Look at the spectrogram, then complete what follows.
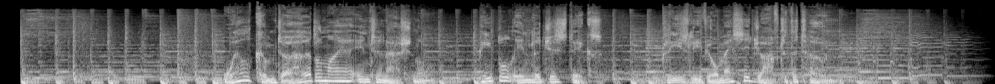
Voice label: Mailbox; Hoedlmayr International

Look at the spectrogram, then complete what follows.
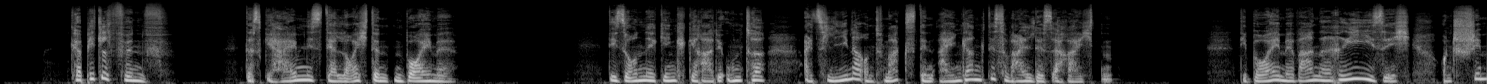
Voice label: Hoerbuch Kinder

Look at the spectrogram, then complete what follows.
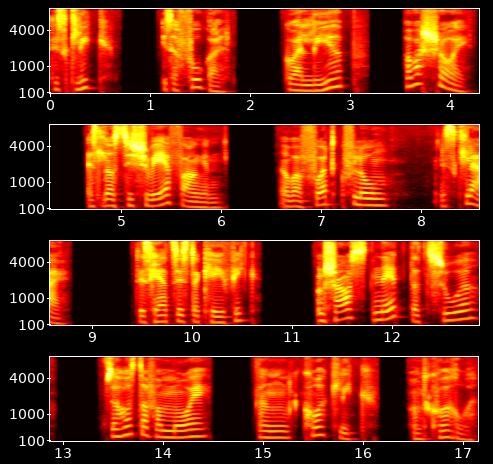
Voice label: Dialekt

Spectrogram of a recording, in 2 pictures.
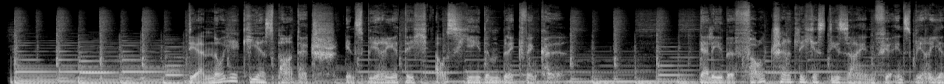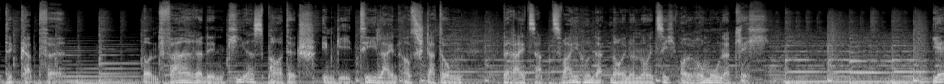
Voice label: Werbung dynamisch

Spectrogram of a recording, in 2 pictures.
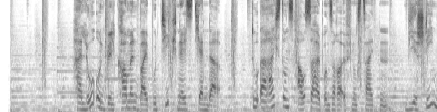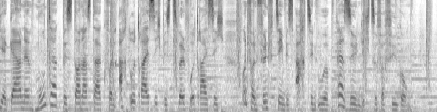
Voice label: Telefonansage Deutsch

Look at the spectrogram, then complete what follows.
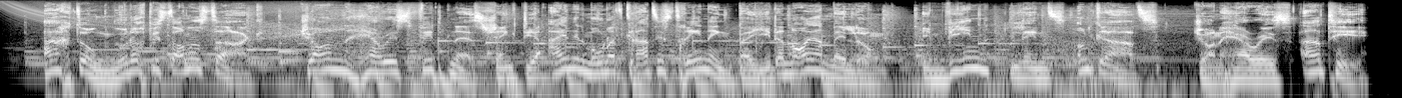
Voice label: Radiospot

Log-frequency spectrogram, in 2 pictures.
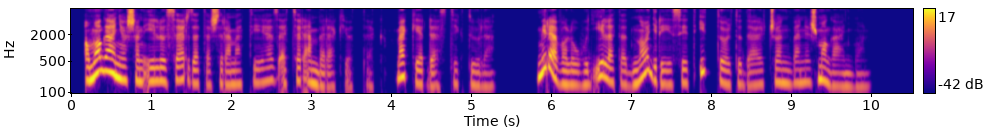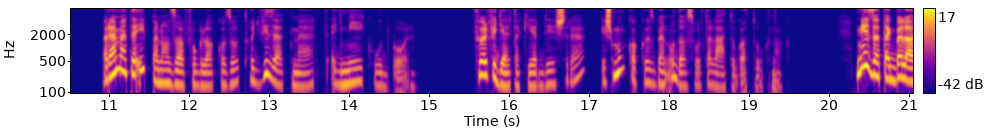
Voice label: Ungarisch

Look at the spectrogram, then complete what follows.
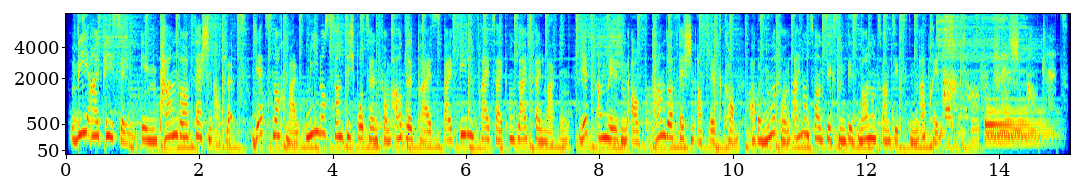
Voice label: Radiospot; PARNDORF

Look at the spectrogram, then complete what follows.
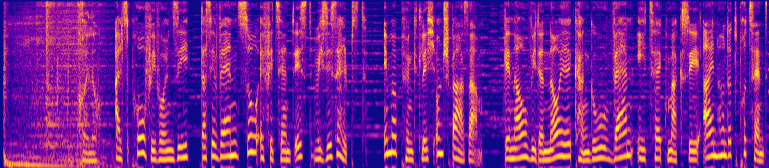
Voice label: HF Spot; Renault

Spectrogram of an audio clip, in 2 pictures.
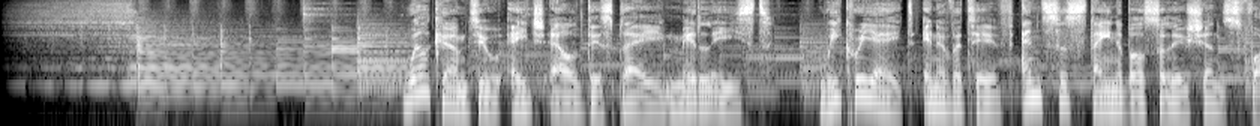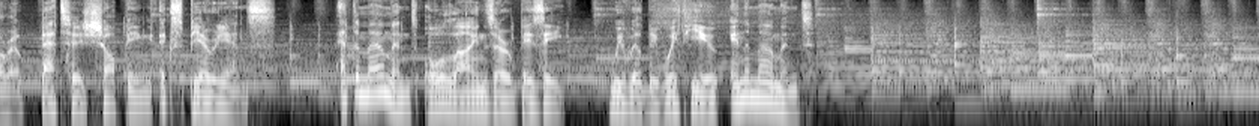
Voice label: Telefonansage Englisch; HL Display

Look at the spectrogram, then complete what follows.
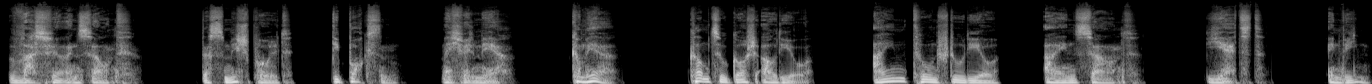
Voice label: zärtlich

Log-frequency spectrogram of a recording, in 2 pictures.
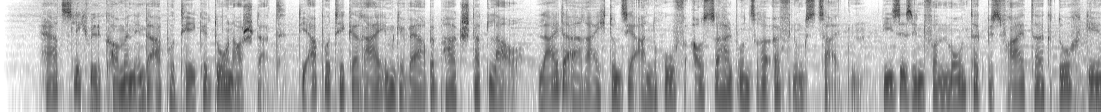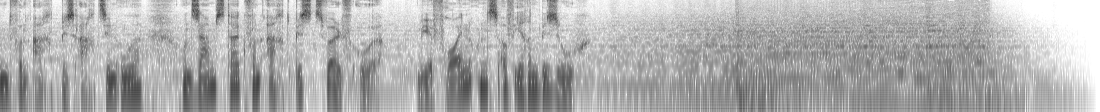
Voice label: Telefonansage Apotheke

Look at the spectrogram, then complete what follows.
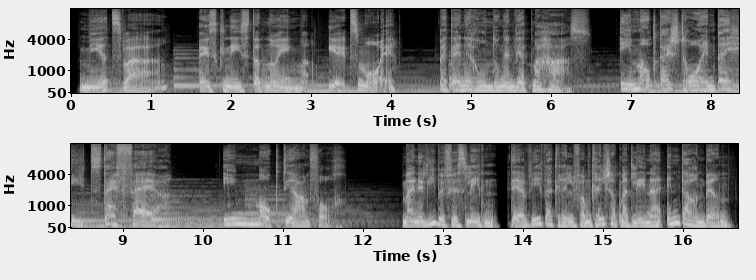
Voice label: Spot Wienerisch; WeberGrill

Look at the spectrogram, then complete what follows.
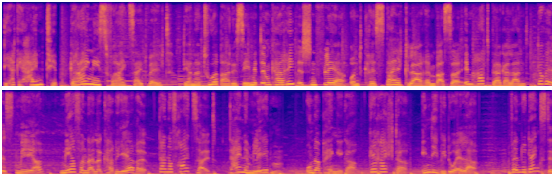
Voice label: Radiospots

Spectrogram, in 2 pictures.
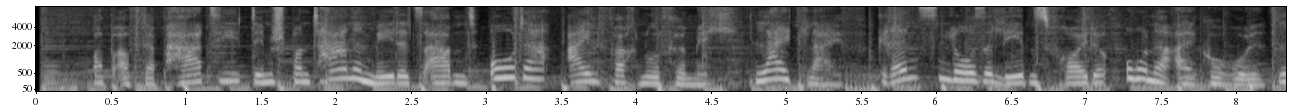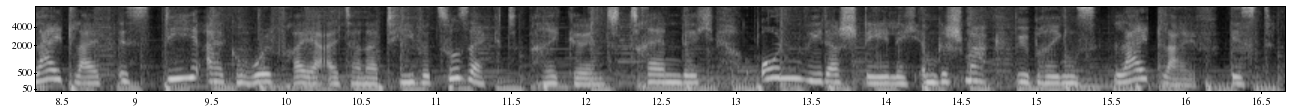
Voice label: Werbung; Light Live

